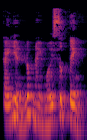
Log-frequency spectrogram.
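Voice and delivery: ordinary delivery, nothing marked

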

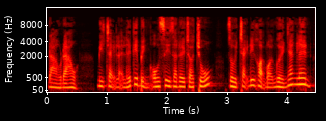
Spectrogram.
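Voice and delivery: rapid-fire instructions; hurried, very quick commanding; urgent orders. Acted. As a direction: rattle off orders in an emergency. Uncle gives emergency orders.

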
